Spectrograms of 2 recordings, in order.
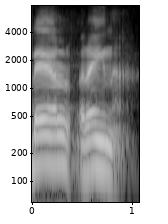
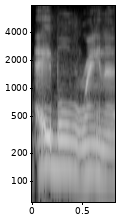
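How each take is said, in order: First: The name is said with Spanish pronunciation. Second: The name is said with American pronunciation.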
